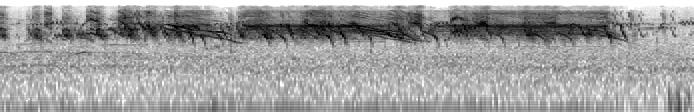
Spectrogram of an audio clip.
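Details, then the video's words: A colony of baya weavers in mating display at new nests, pruning and wing-fluttering for inspecting females; a dense, continuous chorus of high sliding chirps layered over a sizzling buzz. "Baya Weavers sing and dance after building their nests"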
